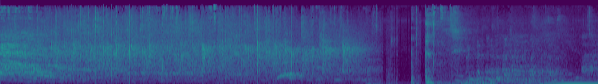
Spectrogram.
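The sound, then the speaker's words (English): A large crowd breaks into sustained applause and cheering, dense clapping for several seconds before fading briefly, then a voice resumes speaking over lingering low murmurs; the crowd is cheering news that the speaker has the keys to a new house. “Just one piece of family news, which you can cheer at.”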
